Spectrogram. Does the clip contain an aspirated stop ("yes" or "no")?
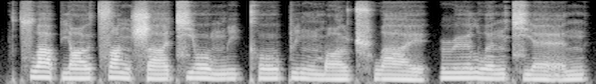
yes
